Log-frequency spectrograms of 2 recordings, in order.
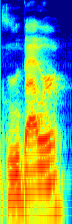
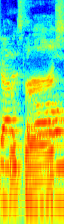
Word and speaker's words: Grubauer: I think his last name is pronounced Grubauer because he's German and not. – It's probably Grubauer. – So not, he's not French-Canadian, so it's not Gruber, so it's probably Grubauer.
